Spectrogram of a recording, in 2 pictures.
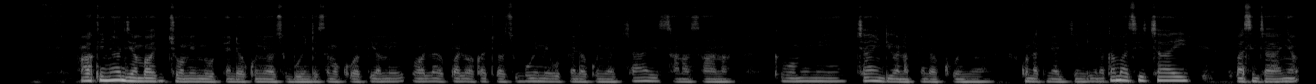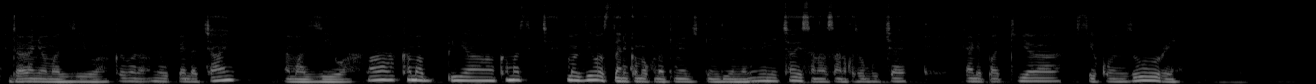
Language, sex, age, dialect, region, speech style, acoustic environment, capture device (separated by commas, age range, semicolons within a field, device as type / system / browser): Swahili, male, 25-34, Kenya - Mombasa, Kenya, tired, silence, mobile / Linux / Chrome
